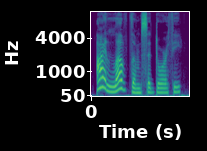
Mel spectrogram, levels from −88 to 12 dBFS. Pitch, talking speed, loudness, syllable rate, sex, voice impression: 225 Hz, 185 wpm, -17 LUFS, 5.2 syllables/s, female, very feminine, slightly young, thin, tensed, weak, bright, soft, very clear, very fluent, slightly raspy, very cute, very intellectual, refreshing, very sincere, calm, very friendly, very reassuring, very unique, very elegant, slightly wild, very sweet, lively, very kind, slightly intense, slightly modest, light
